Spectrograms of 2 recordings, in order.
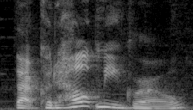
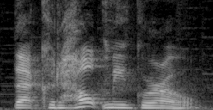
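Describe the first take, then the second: No difference in how they are said.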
